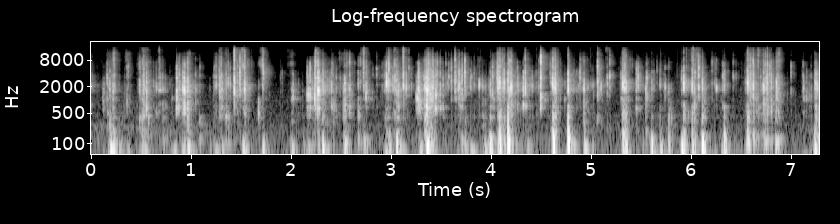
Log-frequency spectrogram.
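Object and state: Cardboard chocolate box.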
